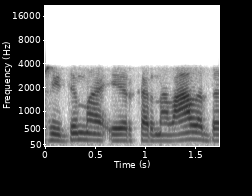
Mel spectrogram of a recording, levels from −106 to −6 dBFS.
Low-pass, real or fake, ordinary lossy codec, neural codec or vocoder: 3.6 kHz; real; Opus, 32 kbps; none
